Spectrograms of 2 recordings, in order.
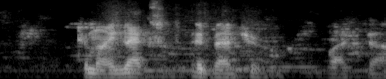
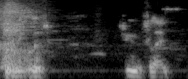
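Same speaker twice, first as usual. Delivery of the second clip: ordinary delivery, nothing marked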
